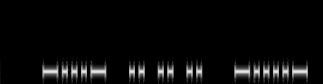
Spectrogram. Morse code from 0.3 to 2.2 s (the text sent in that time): <BT> III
